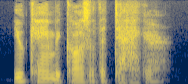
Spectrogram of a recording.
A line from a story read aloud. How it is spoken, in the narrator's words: Matt said quietly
